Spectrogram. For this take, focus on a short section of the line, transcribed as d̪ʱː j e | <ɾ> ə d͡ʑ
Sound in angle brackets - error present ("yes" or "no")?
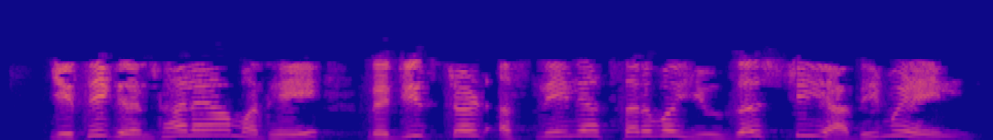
no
